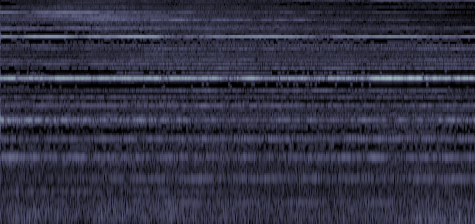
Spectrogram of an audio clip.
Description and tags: The sounds in this pack were made by creating a feedback loop of vst plugins in cubase. Basically, your just hearing the sounds of the pluggins themselves with no source sound at all... The machine speaks! All samples have been carefully crossfade looped in a sample editor. Just loop the entire sample in your sampler plug and you should be good to
go. Most of the samples in this pack lean towards more pad and drone like sounds. Enjoy!
ambient, atmosphere, drone, electronic, generative, loop, pad, processed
